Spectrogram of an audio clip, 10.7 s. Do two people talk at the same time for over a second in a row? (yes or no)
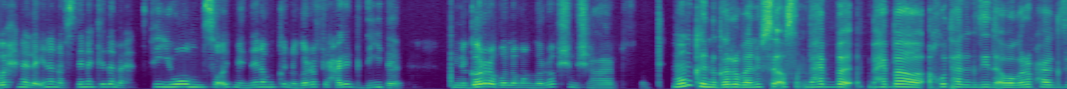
no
